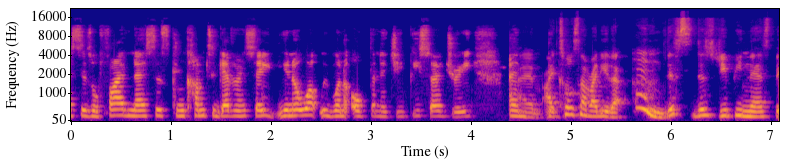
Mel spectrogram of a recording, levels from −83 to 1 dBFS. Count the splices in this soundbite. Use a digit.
1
